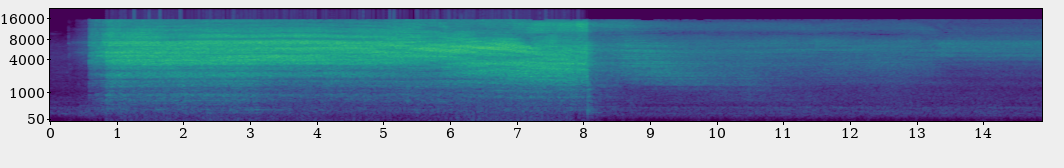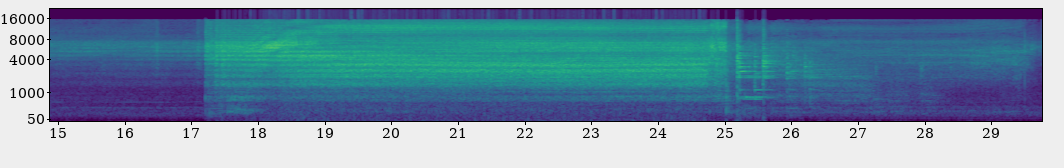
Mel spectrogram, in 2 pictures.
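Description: Plasma torch of a CNC pipe-cutting machine hissing loudly in two long spells of several seconds each, with a quieter stretch between them. A few short metallic clicks follow the second spell.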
